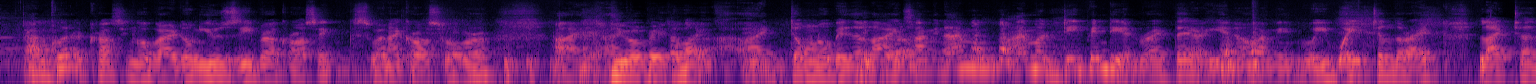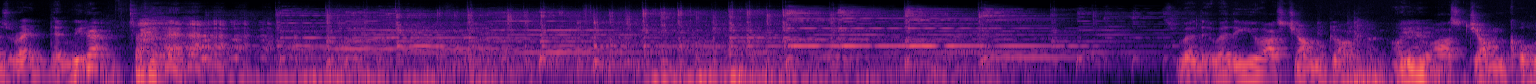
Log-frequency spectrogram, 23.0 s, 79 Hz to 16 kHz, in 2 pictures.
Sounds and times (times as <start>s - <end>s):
Music: 0.0s - 2.0s, 12.6s - 22.1s
Speech: 0.2s - 12.6s, 20.3s - 23.0s.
